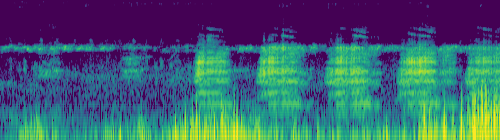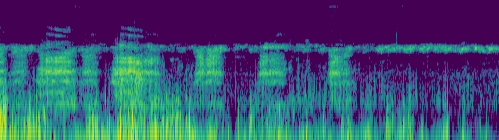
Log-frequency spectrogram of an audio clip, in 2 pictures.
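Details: Outdoors, American bullfrogs call in a quick run of short, throaty, harmonic croaks, bunched into a dense series mid-clip, while a steady high insect-like drone hums throughout and low rumbling noise sits underneath.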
